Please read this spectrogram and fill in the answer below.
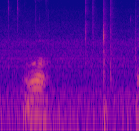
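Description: A few scattered clicks of a computer keyboard, irregular and light, with a brief murmured voice about half a second in.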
